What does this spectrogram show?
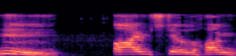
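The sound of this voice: A put-on character voice from a man, pitched fairly high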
